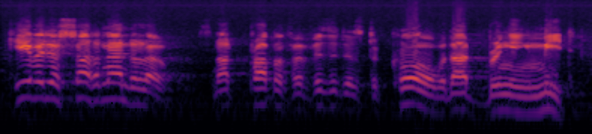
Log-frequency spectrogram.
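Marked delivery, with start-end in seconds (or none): 0.0-1.2 calling out. Acted. Calls out to his tracker.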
